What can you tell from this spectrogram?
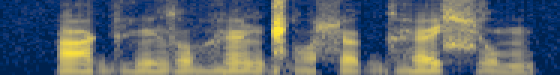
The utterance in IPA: aɡʱĩzo ɦɛ̃ɡ͡ǁɔɬœ ɡʱɛɕom

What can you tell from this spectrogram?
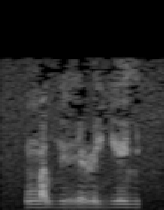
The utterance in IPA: ŋ͡mawʎʏreɭi ʎelʲ

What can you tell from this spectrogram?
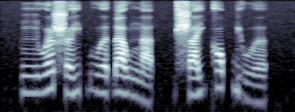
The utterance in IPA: ɲu˧˥ə̯ʂə˧˥j ɓu˧ə̯ɗa˧wna˨˩t̚ | ʂa˧˥jkɔ˦˥p̚ ju˨˩ə̯

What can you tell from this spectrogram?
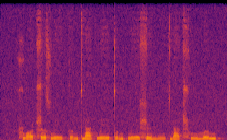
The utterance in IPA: ʈ͡ʂwɔ˨˩ ʈ͡ʂɤ˥swe˨˩ɪ̯kɤ˧˥ŋt̪jä˥˩ kwe˧˥ɪ̯t̪ʊ˧˥ŋpwe˨˩ɪ̯ʂɻ̩˥˩ mu˧˥t̪jä˥˩ ʈ͡ʂʰu˧˥mɤ˥ŋ

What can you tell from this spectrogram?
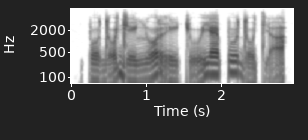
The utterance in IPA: po˩do̰˩˥dʲe˩ ʎo˩˥ri˩ cṵ˩˥jɛ˥ pu˥ do˩tʲa̰˩˥

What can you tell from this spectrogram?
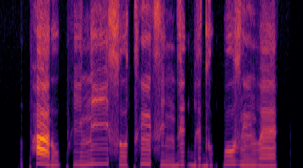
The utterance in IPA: pʰa˦˨ɾu˨pʰi˨niː˦ sʊ˨˦tʰĩ˦ si˨ŋde˦ɡ͡bɪ˨du˨ k͡po˦zĩ˨ βɛ˦

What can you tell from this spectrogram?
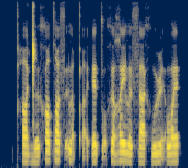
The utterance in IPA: qʰa˨ɡ͡ǁə˨ xɔ˧tˤɜ˧sə̰˦lə̰˨ qʼɛ̰˧ʔɛ˧t̪ɔ̰˦x ə˨ʁe˦lə˨ sa˨ xu˨˦ɭɛ̰˧ lˠɛ˦

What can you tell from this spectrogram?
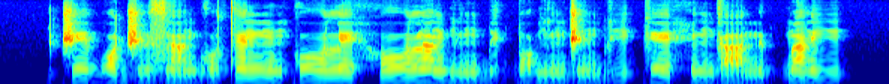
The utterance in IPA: t͡ʃeː˦bɔ˧d͡ʒɨ˨ zã˨ɡo˨˦tɛ̃˦ ŋũ˨˦koː˦le˧ hoː˦ lã˦ɡ͡bĩ˨˦ ɡ͡be˧ɡ͡bɔ˧ɡĩ˨d͡ʒĩ˨ biː˦keː˧ hĩ˧ ɡaː˨nɨ˦ ɡ͡bã˦ɾi˦

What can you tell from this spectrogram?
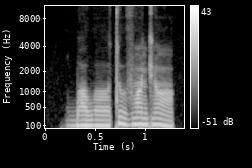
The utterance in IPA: ɡ͡bɔ˨woː˨ tu˦˨vɔ̃˦ d͡ʒɔ̃˦˨

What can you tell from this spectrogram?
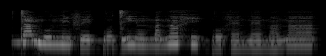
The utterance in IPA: da˦mu˧ nĩ˧fe˨ ɡ͡bo˨ ti˨˦jũ˧ma˧nã˦ hi˦˨ɡ͡bo˨hɛ̃˨ nɛ̃˨ mã˨˦ nã˦

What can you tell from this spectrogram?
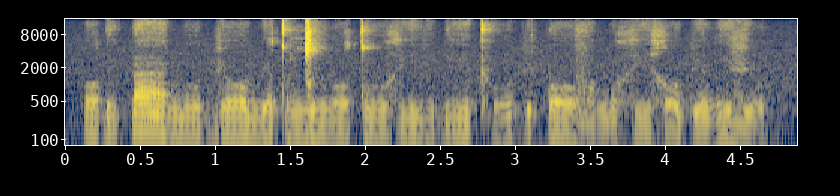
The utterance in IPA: oɗik͡pæːŋ͡muː bʲoːmʲɒ toŋ͡ǀiwoː tuːxiː jiɓiːʈʰuː pʲɒk͡poːvɒ ŋ͡moxixoː pʲæwivʲo

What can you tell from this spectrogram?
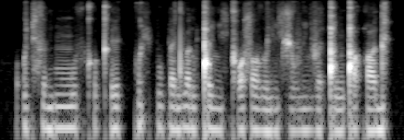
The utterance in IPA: ʔɔcsebmːuθkʼʊ kʼe kːoçpupɛdŋœ ɾuǃɛ ʎiçkʼɔsɔðʊ jiçʒo viʎvɛǃuŋǃo qʷid

